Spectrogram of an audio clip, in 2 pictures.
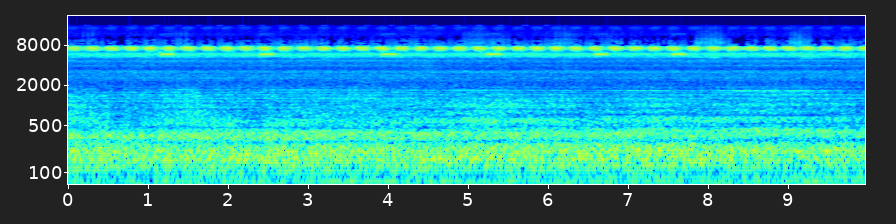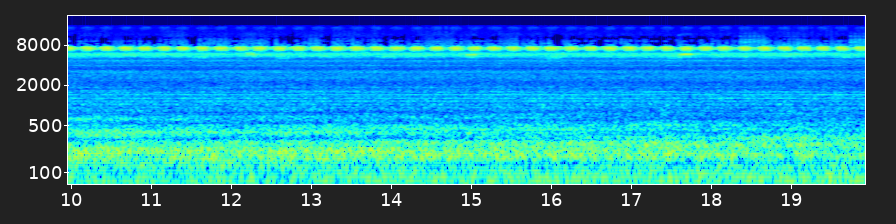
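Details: Crickets chirping during a lightning storm: a rapid, steady high-pitched pulsing trill runs throughout, with a softer lower note breaking in every second or so, over a constant low rumbling background noise.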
